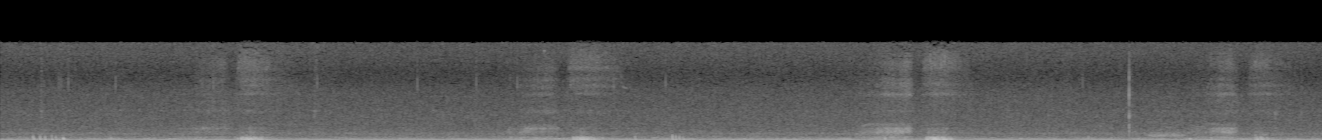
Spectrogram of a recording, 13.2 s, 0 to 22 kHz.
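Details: Snoring from a sleeping schnauzer with her eyes wide open: slow snores, about 17 a minute, over a steady low room hum.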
